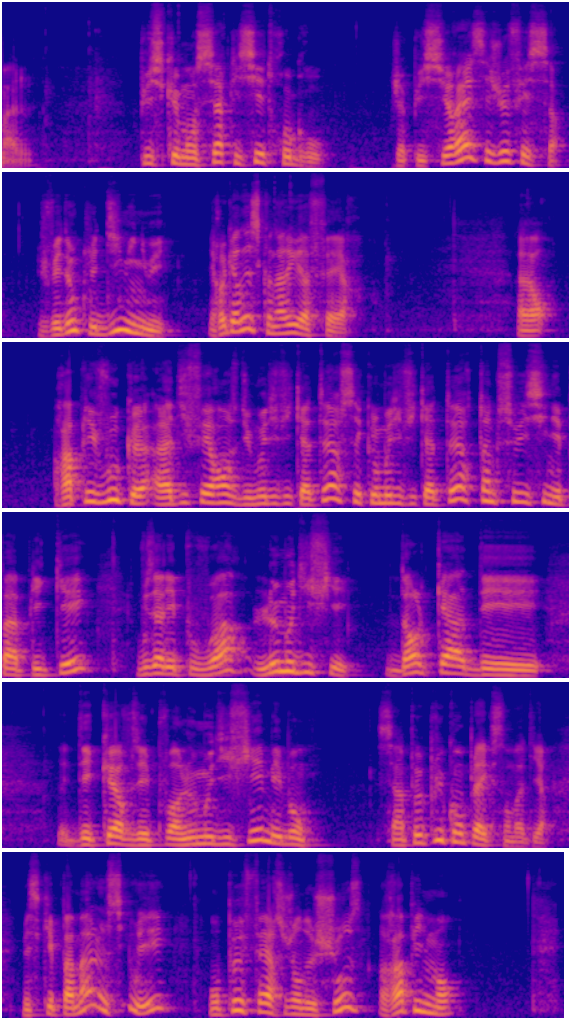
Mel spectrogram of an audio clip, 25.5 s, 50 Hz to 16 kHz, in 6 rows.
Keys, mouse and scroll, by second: 0.4 shift+middle click, 1.3 click, 1.9 scroll up 2, 3.2 s, 7.3-8.6 middle drag, 8.6-9.2 scroll down 3, 9.2-12.2 middle drag, 17.5-20.4 middle drag, 21.8-23.1 middle drag, 23.1-23.6 scroll up 3, 23.6-24.0 scroll down 1, 24.0-25.4 middle drag.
